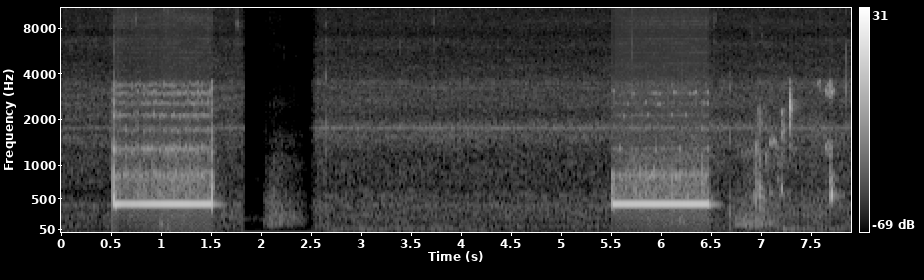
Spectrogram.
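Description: A telephone ringing tone on a call line as a call is placed live on air: two loud, steady electronic buzzes about a second long, separated by a few seconds of quiet line hiss, with faint rustling afterward.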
